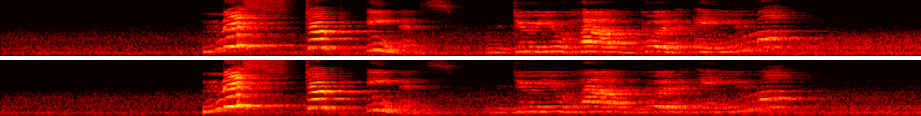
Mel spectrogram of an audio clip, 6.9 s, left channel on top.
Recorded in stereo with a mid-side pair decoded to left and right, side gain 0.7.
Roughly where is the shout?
Ahead right.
